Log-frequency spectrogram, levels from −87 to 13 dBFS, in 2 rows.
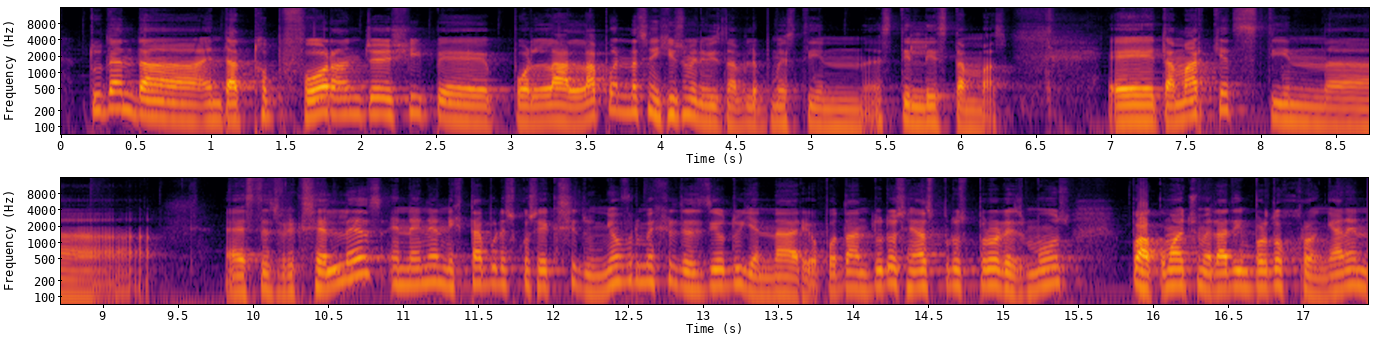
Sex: male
